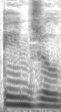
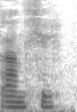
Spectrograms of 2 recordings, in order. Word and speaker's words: Анхель: Водопад назвали в честь его «первооткрывателя» — фамилия Эйнджел в испанском произношении читается как Анхель.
